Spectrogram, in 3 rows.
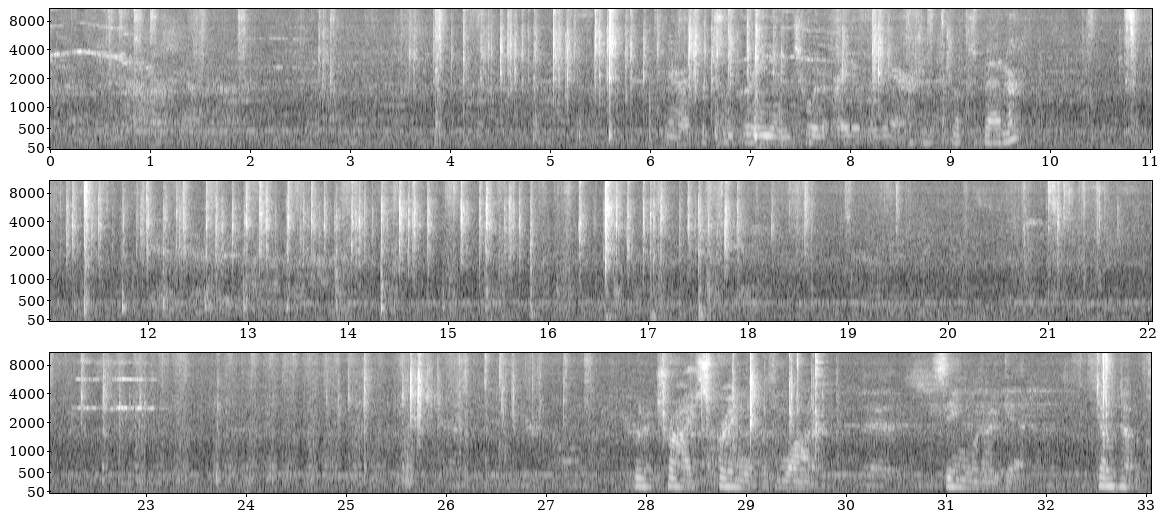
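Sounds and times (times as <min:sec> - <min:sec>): paintbrush scratching on canvas: 0:22.6 - 0:25.9.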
